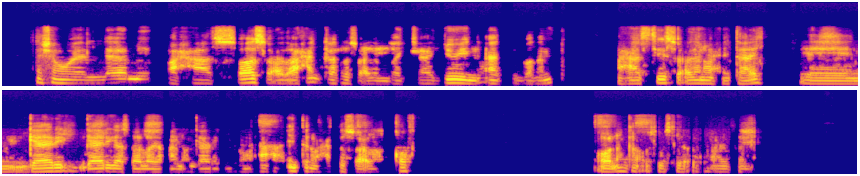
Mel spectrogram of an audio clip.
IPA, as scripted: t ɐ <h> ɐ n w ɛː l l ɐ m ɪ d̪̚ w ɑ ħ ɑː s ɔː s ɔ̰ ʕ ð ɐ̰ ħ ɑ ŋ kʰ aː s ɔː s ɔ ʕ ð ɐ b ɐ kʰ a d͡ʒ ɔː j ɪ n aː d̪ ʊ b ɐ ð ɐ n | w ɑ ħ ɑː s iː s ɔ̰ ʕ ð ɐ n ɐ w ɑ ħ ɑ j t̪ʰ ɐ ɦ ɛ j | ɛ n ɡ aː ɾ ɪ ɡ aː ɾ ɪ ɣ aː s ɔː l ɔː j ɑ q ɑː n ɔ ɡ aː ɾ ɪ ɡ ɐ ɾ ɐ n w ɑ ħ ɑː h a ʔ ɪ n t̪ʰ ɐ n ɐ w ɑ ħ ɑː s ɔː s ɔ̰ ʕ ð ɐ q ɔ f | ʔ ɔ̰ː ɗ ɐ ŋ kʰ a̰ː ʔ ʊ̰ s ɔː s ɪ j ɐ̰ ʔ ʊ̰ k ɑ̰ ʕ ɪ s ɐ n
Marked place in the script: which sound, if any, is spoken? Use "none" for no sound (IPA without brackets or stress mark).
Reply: ʃ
